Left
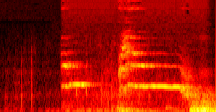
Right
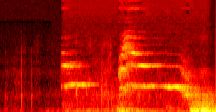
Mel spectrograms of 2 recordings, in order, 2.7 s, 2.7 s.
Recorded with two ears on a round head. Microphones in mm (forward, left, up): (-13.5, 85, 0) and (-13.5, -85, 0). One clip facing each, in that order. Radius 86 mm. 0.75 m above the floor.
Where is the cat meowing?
35° left (ahead or behind), 1.0 m.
